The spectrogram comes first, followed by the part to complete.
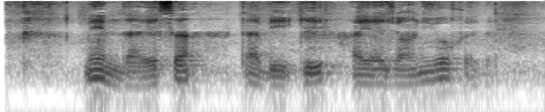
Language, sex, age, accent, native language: Uzbek, male, 25-34, Toshkent viloyati, Kazakh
